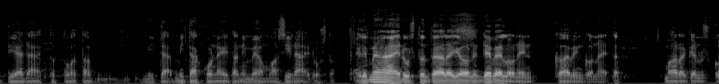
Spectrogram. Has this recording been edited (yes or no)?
no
